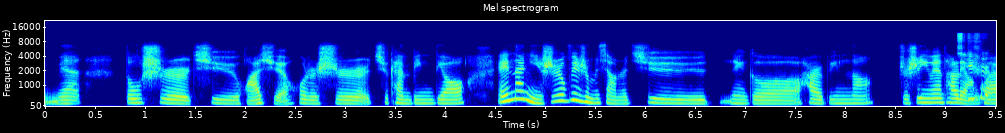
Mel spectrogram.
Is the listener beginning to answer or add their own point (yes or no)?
yes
